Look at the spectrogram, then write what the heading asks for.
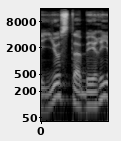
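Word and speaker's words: jostaberry: Numéro 5, le caséier, prononcé Yosta berry en anglais.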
